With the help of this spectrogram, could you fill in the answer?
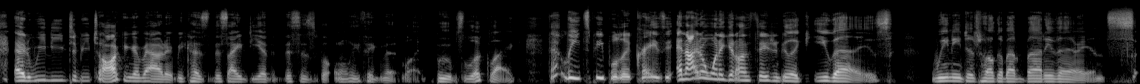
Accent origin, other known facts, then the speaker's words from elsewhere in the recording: New York City, New York, United States; I also am from Bed-Stuy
